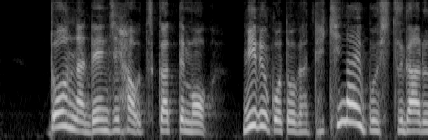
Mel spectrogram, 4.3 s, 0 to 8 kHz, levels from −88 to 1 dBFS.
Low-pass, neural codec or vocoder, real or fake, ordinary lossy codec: none; codec, 16 kHz, 4 kbps, FunCodec, trained on LibriTTS, 50 frames a second; fake; none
